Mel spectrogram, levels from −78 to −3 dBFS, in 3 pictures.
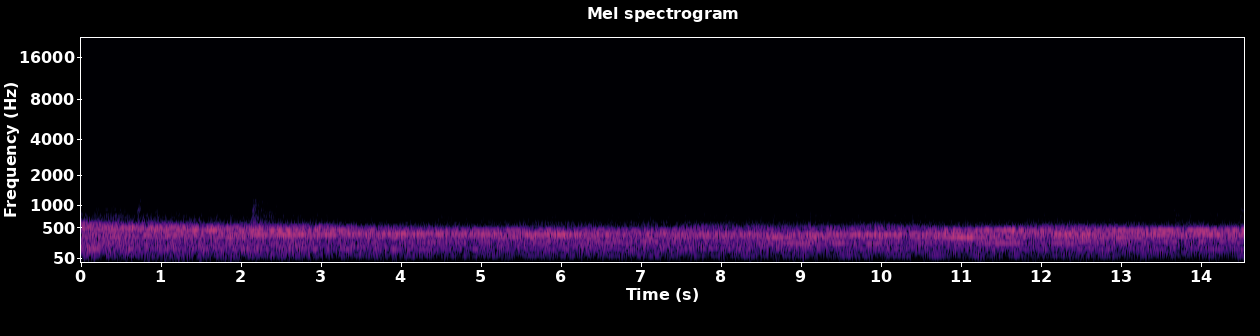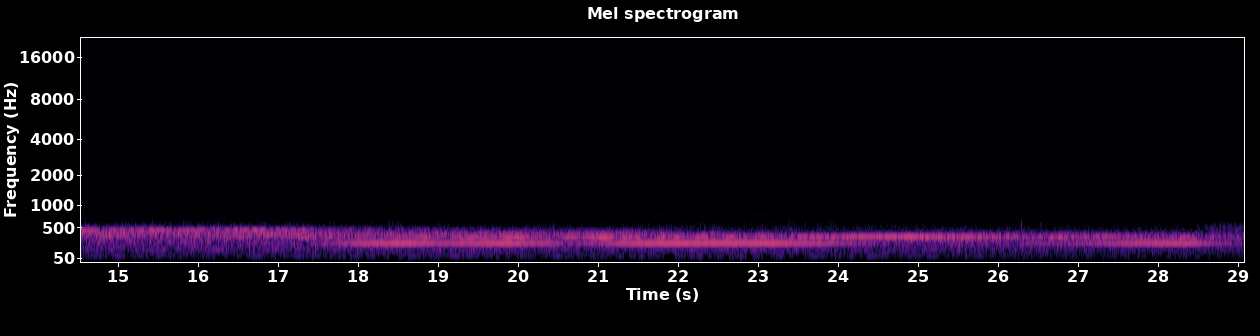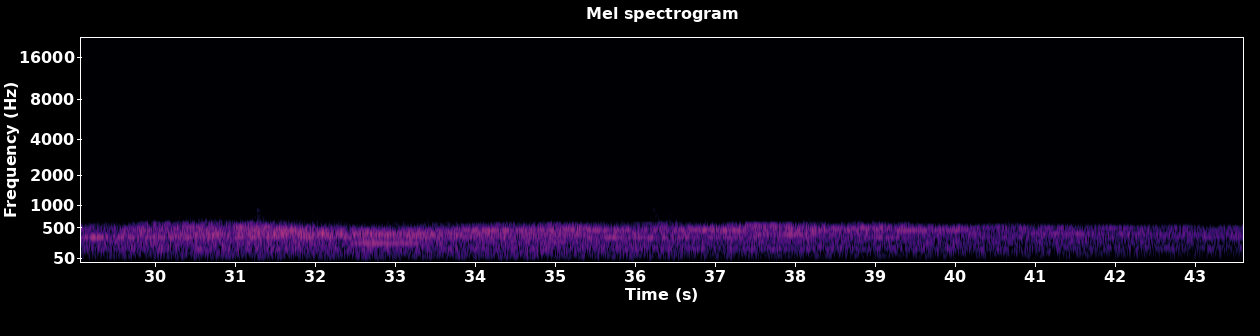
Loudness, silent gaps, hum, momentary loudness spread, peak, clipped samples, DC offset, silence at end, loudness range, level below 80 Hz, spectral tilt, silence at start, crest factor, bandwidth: -47 LUFS; none; none; 12 LU; -30 dBFS; under 0.1%; under 0.1%; 0 s; 10 LU; -78 dBFS; -8 dB/octave; 0 s; 16 dB; 1.5 kHz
